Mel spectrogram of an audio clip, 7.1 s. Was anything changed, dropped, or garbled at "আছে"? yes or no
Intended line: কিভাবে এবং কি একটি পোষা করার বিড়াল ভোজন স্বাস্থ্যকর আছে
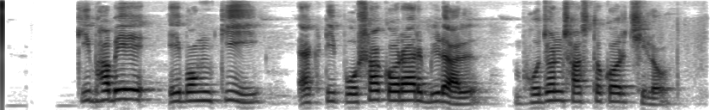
yes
